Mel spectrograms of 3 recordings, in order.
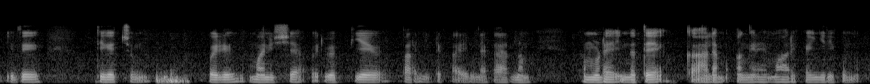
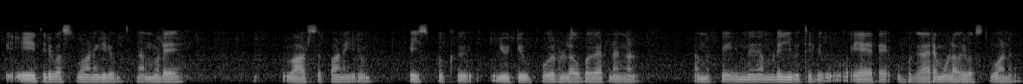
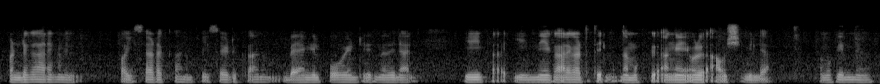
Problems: constant background noise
